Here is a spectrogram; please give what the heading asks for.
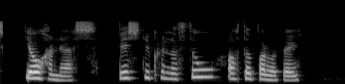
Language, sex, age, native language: Icelandic, female, 14, Icelandic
